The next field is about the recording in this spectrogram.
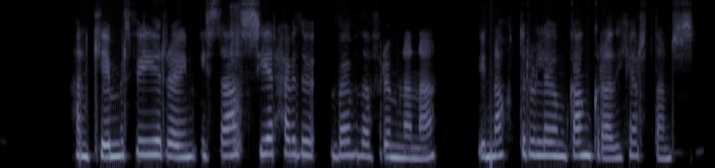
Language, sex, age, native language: Icelandic, female, 30-39, Icelandic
